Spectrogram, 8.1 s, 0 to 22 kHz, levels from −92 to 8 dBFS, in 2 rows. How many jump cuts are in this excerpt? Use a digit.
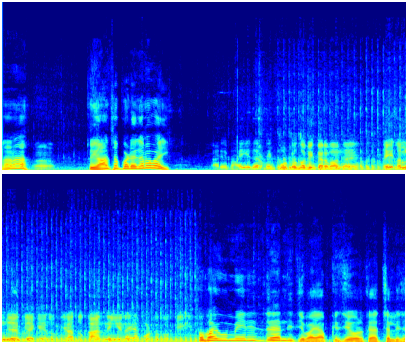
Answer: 0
